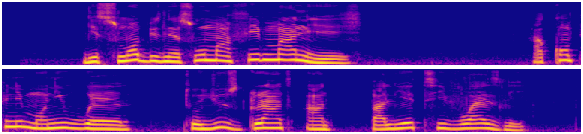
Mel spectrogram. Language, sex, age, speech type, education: Nigerian Pidgin, male, 15-29, spontaneous, tertiary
